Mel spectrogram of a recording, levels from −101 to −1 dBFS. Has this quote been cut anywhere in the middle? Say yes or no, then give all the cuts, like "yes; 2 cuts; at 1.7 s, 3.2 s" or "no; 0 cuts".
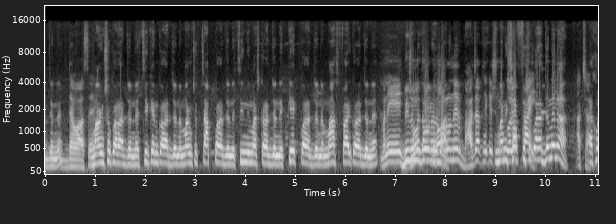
no; 0 cuts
